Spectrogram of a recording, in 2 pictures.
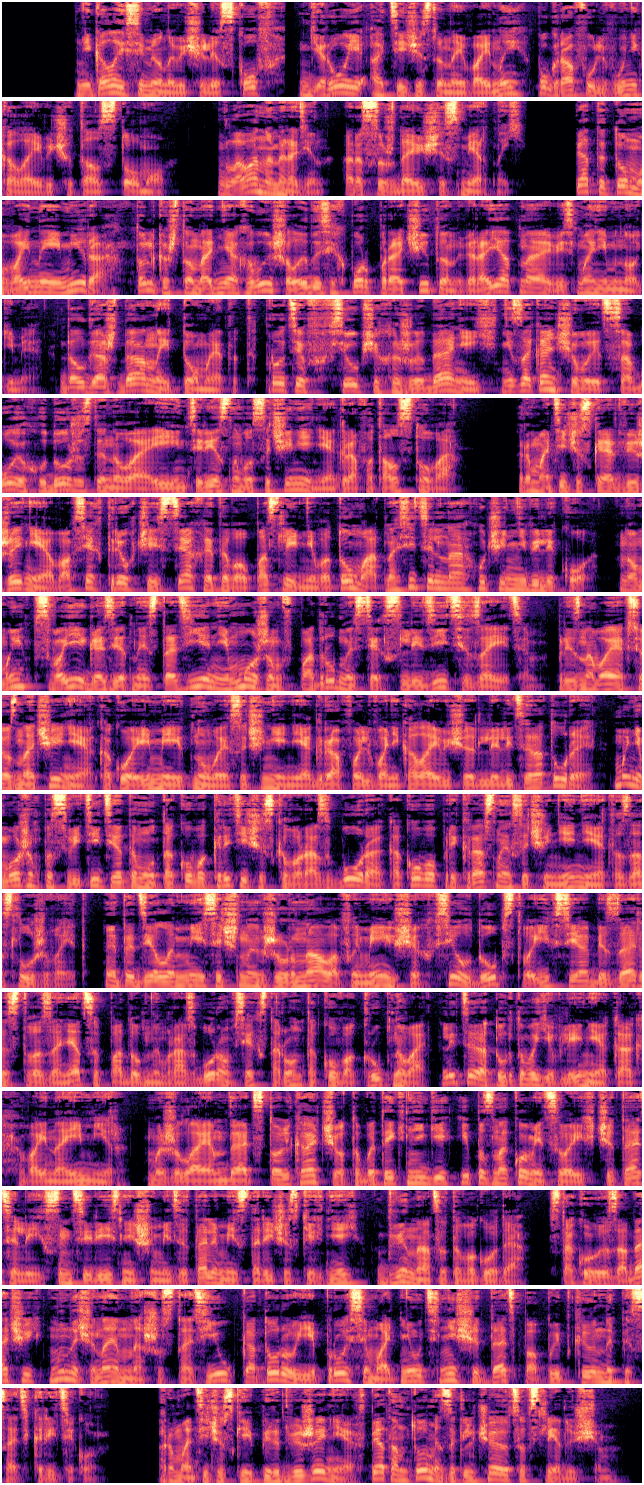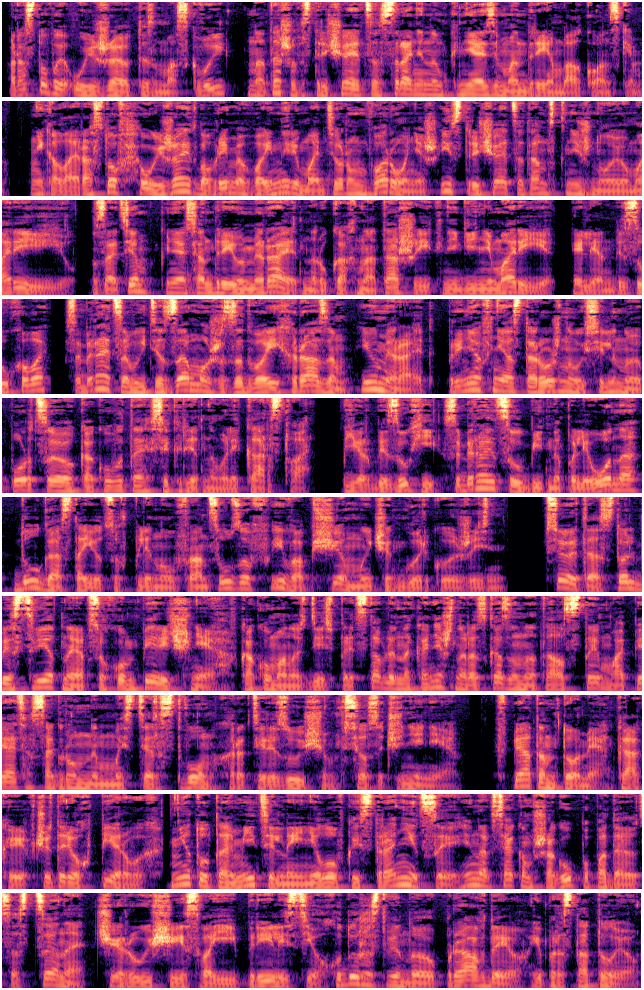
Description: Аудиокнига Герои Отечественной войны по гр. Л. Н. Толстому | Библиотека аудиокниг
